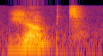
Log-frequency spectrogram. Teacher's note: of course the word is spelled with an ED ending it's just pronounced as a tee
